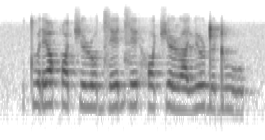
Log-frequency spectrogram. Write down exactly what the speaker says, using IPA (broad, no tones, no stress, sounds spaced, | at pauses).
tʷ ɛ ɾ e qʷ ɐ t͡ʃ ɘ ɭ o d͡z e d͡z e h ɔ t͡ʃ ɘ ɭ a lʲ o ɖ ɘ ɖ u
